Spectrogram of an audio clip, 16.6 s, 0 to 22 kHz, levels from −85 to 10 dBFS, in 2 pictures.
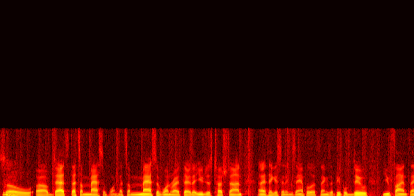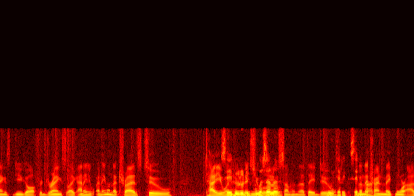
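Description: No faults found; the speech stops at 8 kHz, consistent with a wideband G.722 call path and normal call microphone processing.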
